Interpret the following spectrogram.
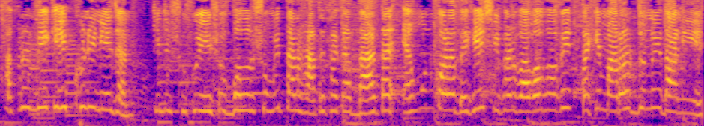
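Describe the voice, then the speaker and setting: Very high, fast woman narrator. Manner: brisk storytelling, reading out every character. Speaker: film recap narrator. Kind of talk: fast movie recap narration. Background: background music.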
